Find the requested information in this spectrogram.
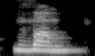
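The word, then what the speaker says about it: वं: इसका बीज मंत्र है वम, VAM, वम, वम। इसका प्रोनाउंसिएशन ये है।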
